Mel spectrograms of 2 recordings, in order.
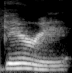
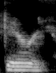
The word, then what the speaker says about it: Gerry: It's spelled the same but pronounced differently because English, right? So under Elbridge Gerry, they divided the state of Massachusetts so that their candidates would win.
